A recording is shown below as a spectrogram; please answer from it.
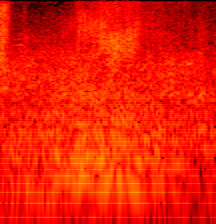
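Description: NASCAR stock car engines running on the track, with a car passing by about a second in.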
